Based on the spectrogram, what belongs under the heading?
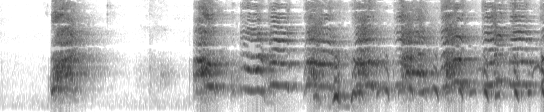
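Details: A Moluccan cockatoo "cursing" angrily: one harsh squawk, a pause, then a rapid string of rough, raspy, speech-like syllables like swear words, about two per second.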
